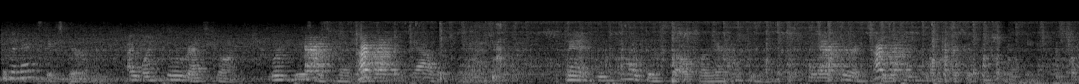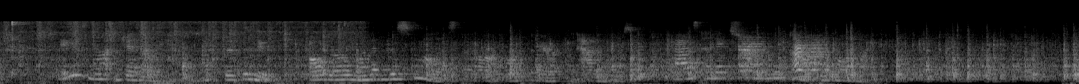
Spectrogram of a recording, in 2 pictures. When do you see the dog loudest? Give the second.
4 s.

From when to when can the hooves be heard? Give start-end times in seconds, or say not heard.
3.1-14.5.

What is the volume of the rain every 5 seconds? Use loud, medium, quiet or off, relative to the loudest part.
medium, medium, medium, loud, loud.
